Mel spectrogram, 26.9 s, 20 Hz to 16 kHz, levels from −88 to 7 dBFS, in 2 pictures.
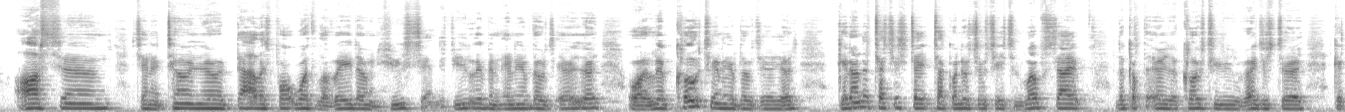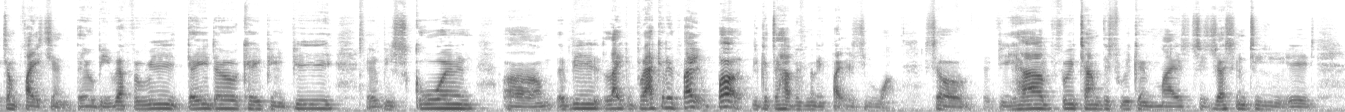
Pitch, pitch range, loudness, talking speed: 135 Hz, 120-145 Hz, -30 LUFS, 195 wpm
